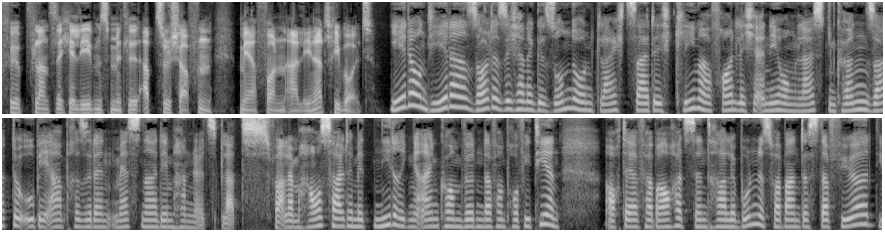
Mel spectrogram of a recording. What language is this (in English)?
German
